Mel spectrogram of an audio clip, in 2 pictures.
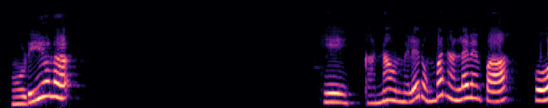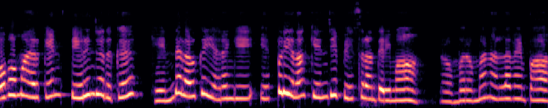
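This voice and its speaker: Cartoon college girl, southern Tamil Nadu dialect, very high squeaky voice, playful and teasing, as a voice artist does her. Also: bright, forceful tone. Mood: gushing. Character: cheerful teasing young woman, college student in love. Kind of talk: cartoon voice acting.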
